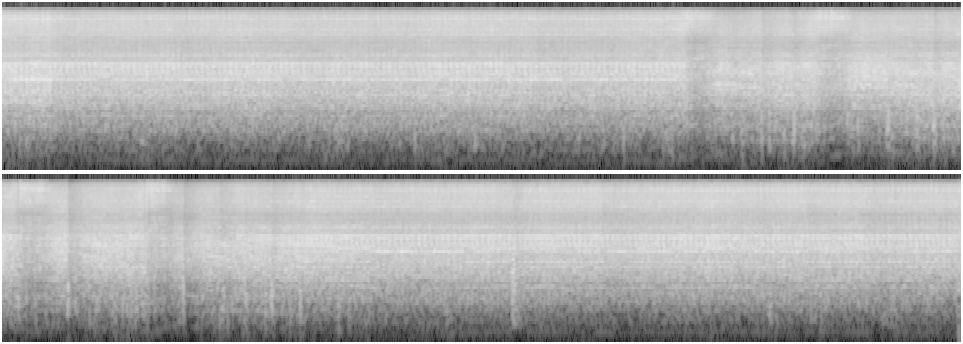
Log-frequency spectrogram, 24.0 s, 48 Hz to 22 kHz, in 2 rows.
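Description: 1991 Ford F-150 engine revved and held at raised speed, with the new serpentine belt tensioner fitted. It makes a loud, steady running whir that dips briefly a few times near the middle, and it sounds good.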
